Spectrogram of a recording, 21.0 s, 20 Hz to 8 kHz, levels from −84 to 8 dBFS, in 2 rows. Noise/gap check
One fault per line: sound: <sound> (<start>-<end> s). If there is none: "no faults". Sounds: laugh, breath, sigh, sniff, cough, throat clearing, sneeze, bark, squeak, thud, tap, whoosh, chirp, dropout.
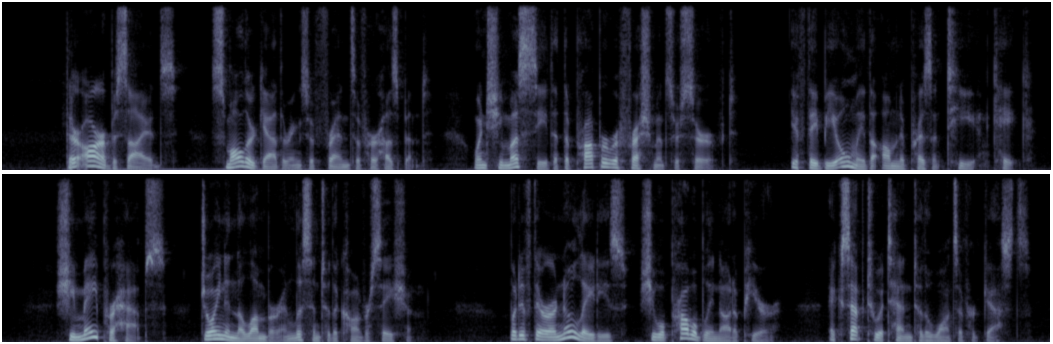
no faults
